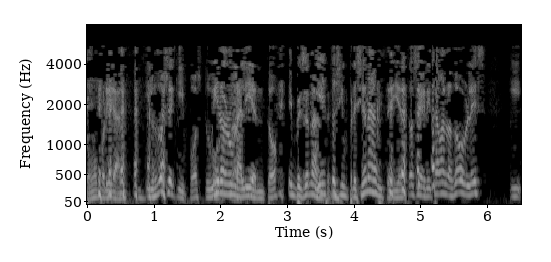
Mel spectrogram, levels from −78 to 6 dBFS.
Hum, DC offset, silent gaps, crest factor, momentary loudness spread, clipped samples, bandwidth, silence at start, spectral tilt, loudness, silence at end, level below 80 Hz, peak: none; under 0.1%; none; 16 dB; 8 LU; under 0.1%; 5.8 kHz; 0 s; -10 dB/octave; -30 LUFS; 0 s; -50 dBFS; -14 dBFS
